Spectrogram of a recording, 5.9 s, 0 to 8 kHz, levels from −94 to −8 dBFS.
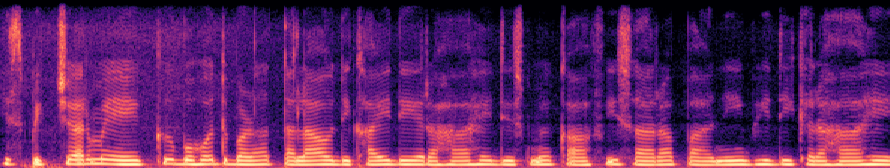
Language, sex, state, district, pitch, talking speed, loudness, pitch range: Hindi, female, Haryana, Charkhi Dadri, 185 Hz, 190 wpm, -14 LUFS, 180-190 Hz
